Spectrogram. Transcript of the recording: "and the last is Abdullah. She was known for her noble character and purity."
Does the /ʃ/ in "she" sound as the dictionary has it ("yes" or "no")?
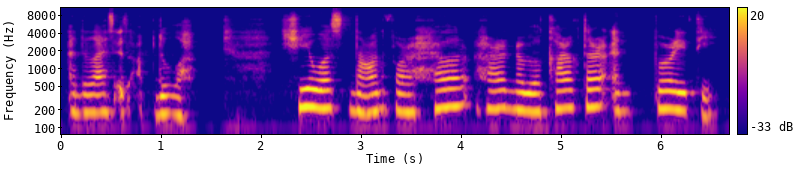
yes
